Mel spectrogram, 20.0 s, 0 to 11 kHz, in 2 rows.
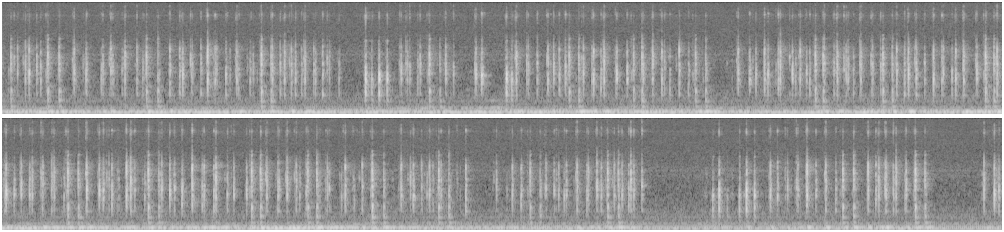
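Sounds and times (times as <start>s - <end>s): mechanical keyboard typing: 0.0s - 20.0s.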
